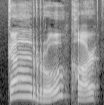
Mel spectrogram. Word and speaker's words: caro: So caro expensive. So this can be a little hard to pronounce. So you need to learn to roll the RO expensive car. So that's the challenge right there. Rolling the R in this one.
